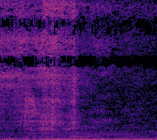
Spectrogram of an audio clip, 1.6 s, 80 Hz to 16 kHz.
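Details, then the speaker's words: Poorly installed central AC, Coleman air handler with Evcon condensing unit, R410A system found empty; short sharp hiss of escaping gas found with soapy water after ultrasonic detector; refrigerant line leak. "all right we found our leak right there"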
